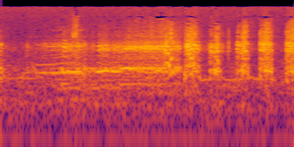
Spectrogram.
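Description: A chicken clucks, starting with a drawn-out, raspy call and breaking into a quick run of short, sharp clucks. There is no talking and the background is quiet.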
